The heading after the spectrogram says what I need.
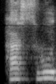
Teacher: hasbu tiga huruf bacalah tiga ketukan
